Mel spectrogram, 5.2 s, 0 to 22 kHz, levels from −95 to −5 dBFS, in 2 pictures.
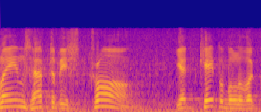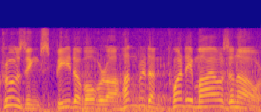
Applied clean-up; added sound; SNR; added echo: none; none; none; none.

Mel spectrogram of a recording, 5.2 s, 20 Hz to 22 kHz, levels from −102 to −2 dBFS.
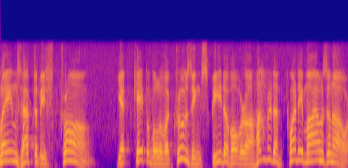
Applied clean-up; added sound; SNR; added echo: neural mask model Resemble Enhance denoiser.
